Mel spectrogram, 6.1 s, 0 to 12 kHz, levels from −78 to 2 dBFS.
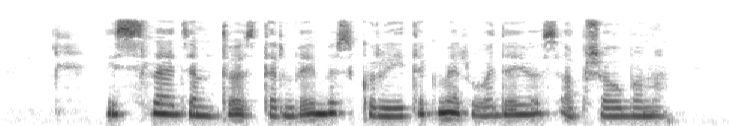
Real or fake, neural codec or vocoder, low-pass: real; none; 7.2 kHz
